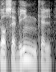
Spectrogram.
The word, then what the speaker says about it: Gosewinkel: a Ángel Sauce, a Ruth Goswinkel, no sé si se pronuncia así, Gosewinkel. Gosewinkel y Alberto Grau.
